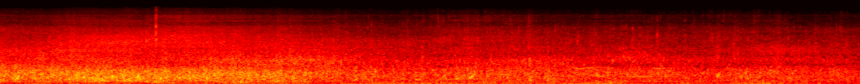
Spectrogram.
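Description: Small waves washing and splashing against shoreline rocks, louder for the first few seconds and then easing. A single sharp click about one and a half seconds in.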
